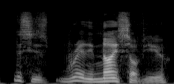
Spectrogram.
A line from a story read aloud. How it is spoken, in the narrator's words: Harry muttered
